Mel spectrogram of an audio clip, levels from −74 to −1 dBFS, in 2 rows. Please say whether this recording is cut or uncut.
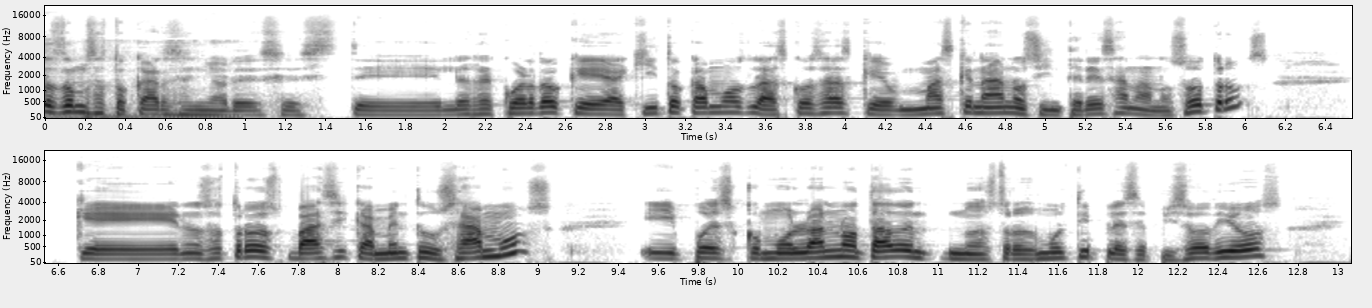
uncut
